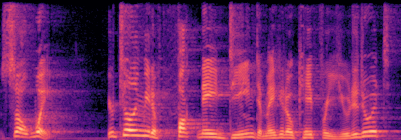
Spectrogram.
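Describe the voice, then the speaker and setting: A man acts out an insecure male griffin from a dramatic fantasy story reading. The voice is high and swings widely. He is sarcastic, easily exasperated and openly emotional. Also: big pitch swings, a little fast. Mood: flustered.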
